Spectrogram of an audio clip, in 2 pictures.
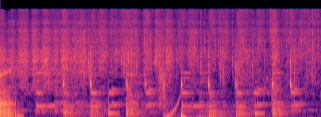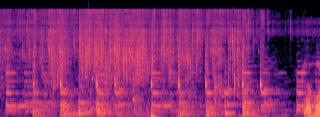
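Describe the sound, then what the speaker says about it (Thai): Water splashing and scrubbing on a young elephant at a care center during bathing, with rubbing, dripping and running water in steady, busy bursts throughout, close up and fairly loud. "อาบน้ำครับ อาบน้ำให้เขาขัดเนื้อตัวนะ"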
